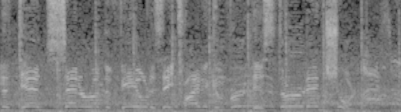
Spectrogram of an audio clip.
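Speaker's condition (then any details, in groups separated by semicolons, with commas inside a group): No condition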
